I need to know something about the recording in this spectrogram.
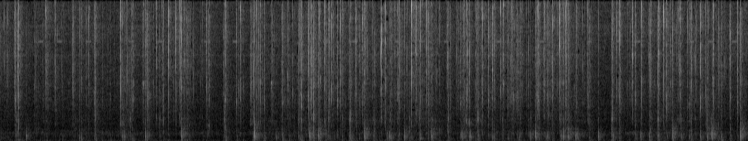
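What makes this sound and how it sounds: Fingertips of both hands type rapid taps on a slim white Apple-style wireless keyboard with an aluminium body and white plastic keys. A steady stream of short, dry clicks and soft taps runs for the whole clip, each stopping almost at once, with occasional louder keystrokes standing out.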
